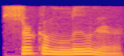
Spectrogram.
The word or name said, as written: circumlunar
